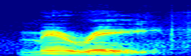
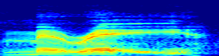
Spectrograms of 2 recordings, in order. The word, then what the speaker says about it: Marais: read anything else by Marais it's not spelled Marais it's one of them French names kind of like Calais where you don't pronounce the S mr.mayor a Eugene is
